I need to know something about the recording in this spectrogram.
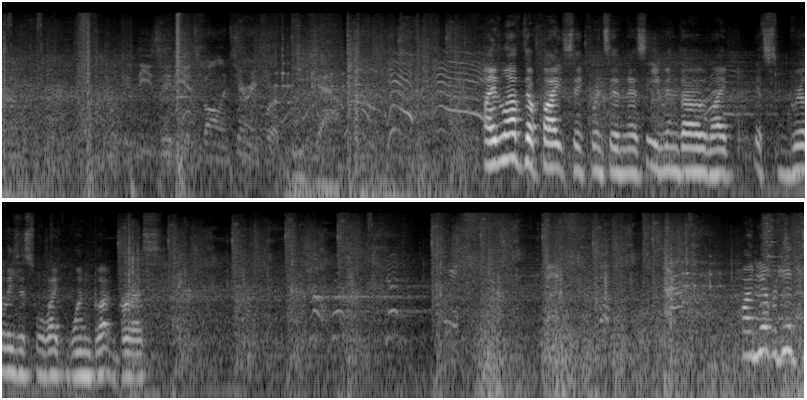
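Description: Fists thud in a brawl.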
